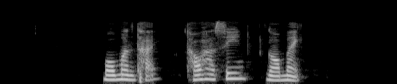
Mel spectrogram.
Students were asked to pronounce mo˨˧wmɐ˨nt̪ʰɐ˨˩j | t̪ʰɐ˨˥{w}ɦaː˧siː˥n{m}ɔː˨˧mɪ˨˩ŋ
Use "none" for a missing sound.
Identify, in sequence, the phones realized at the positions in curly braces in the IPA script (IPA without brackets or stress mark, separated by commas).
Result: w, ŋ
